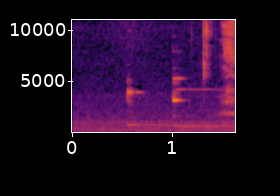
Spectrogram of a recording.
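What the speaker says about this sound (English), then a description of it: "this ding dong means that it's time to keep it moving on" A short electronic ding-dong chime serves as an exercise cue, two bright bell-like tones ringing out alone over a quiet background.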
